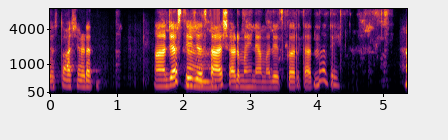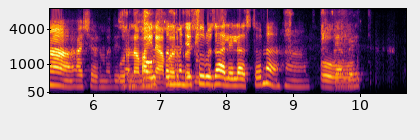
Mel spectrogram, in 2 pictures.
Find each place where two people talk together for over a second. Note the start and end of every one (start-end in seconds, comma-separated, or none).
6.4-7.8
